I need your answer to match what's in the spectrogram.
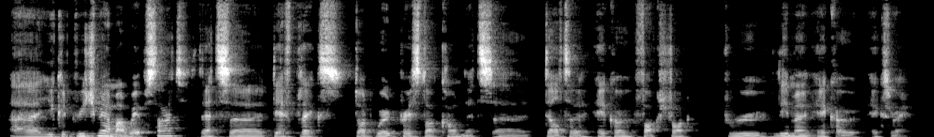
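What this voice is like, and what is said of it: Speaks with a noticeable accent. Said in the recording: “For those of the listeners that can't understand my accent.”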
